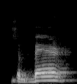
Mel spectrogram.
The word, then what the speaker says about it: bear: a quick tip bear a lot of us mispronounce bear and pronounce it as beer which is an alcoholic beverage okay it's a bear and beard in this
